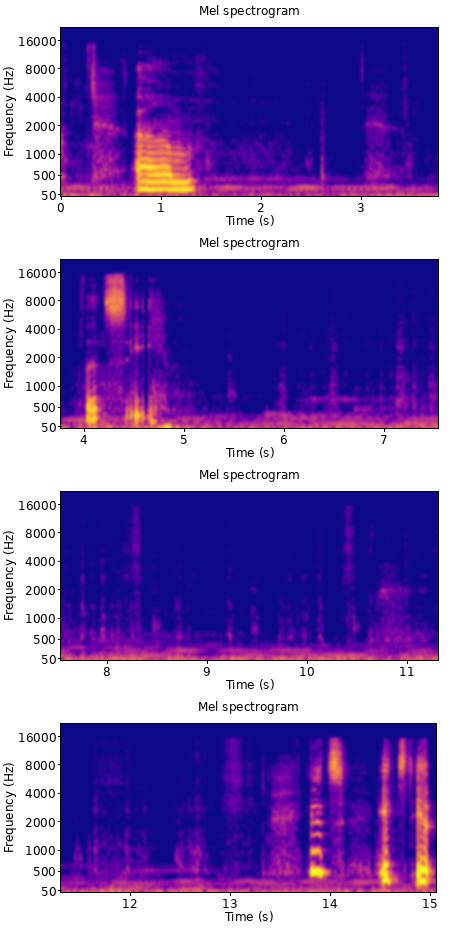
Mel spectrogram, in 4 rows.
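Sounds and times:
soft background music: 0.0 - 15.0
pen scratching on paper: 6.0 - 10.6, 11.4 - 13.2.

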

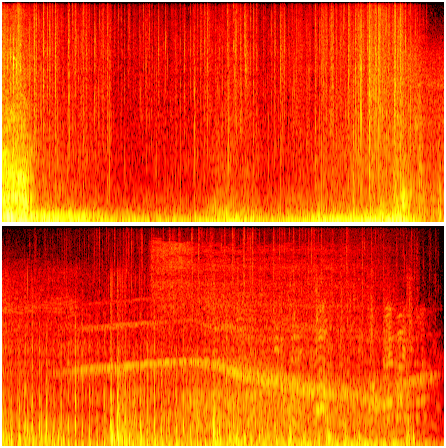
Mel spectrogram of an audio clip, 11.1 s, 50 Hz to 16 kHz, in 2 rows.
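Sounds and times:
rapid irregular crackle: 0.0 - 11.0
siren wailing: 5.1 - 11.0.

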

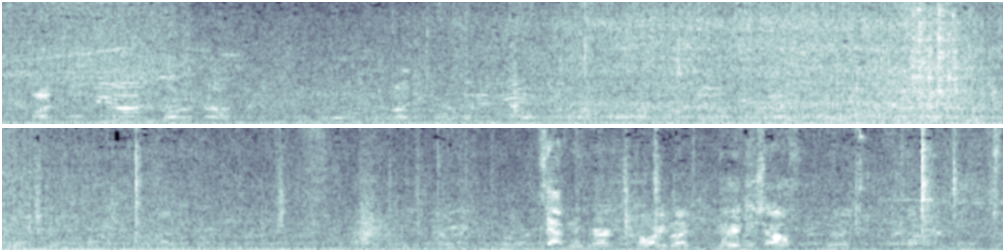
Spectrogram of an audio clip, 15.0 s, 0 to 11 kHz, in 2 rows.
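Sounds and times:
voices: 0.0 - 15.0.

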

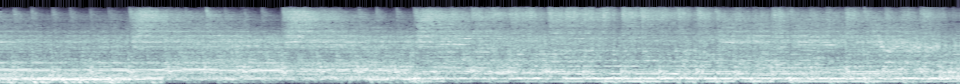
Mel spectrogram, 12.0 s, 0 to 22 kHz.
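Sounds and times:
rock band playing live: 0.0 - 12.0.

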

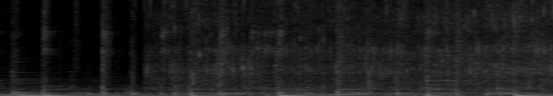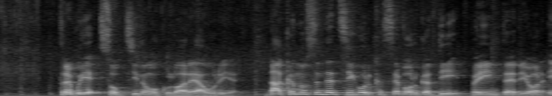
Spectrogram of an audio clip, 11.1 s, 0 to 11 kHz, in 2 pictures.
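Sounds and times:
soft background music: 0.0 - 11.0
food deep-frying in oil: 1.4 - 9.6.

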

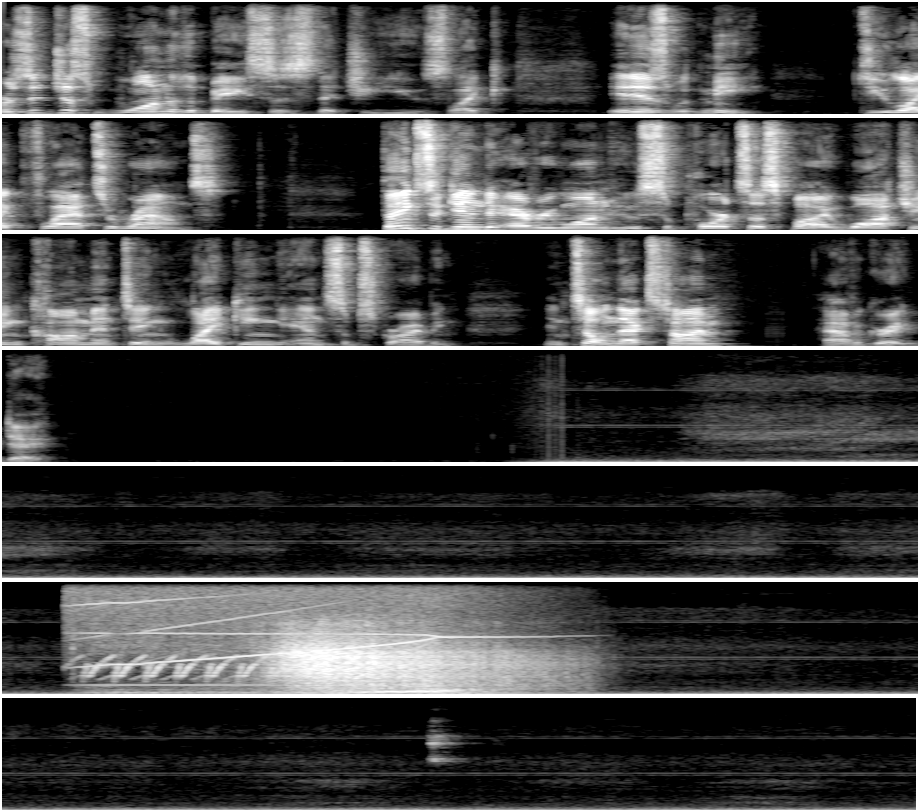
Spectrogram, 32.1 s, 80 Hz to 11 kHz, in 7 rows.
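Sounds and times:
low rumble: 16.5 - 32.0
whoosh of rising sweeping tones: 23.2 - 26.0.

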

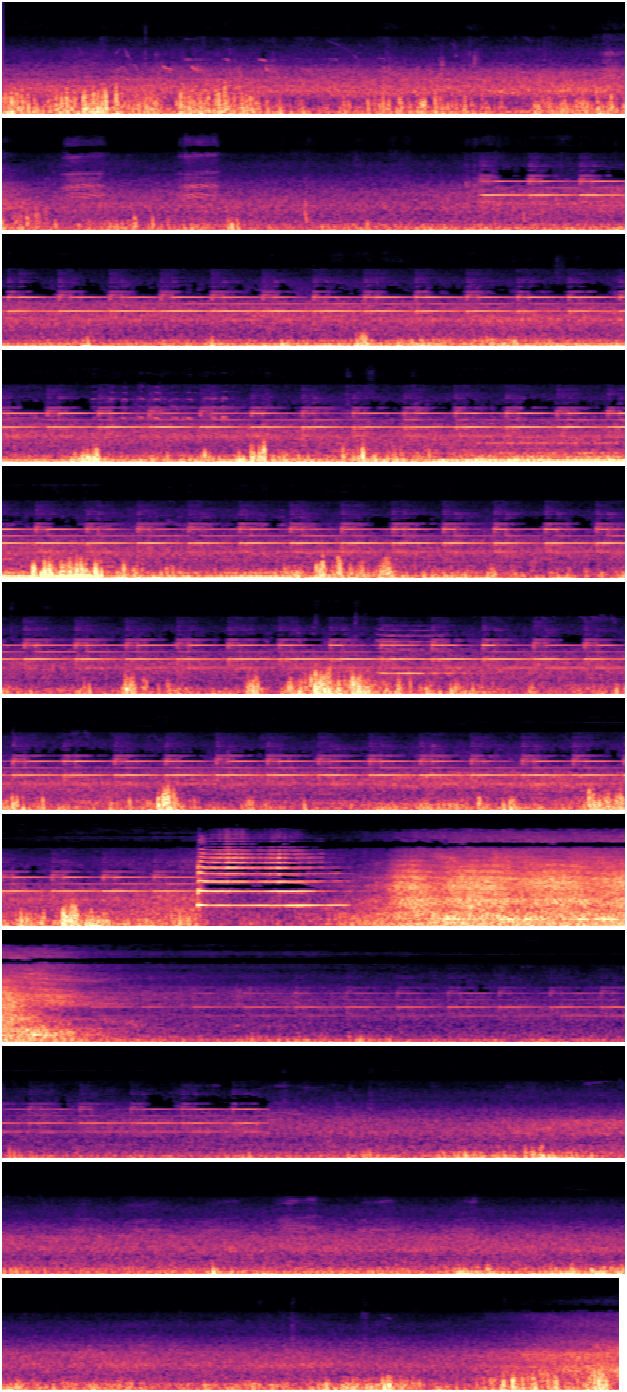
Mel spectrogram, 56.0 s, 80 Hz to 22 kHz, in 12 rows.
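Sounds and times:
train rushing past: 7.1 - 44.1, 53.4 - 56.0
level crossing bells ringing: 8.2 - 35.3, 38.3 - 44.1
train horn blast: 26.1 - 27.0, 34.1 - 35.4.

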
